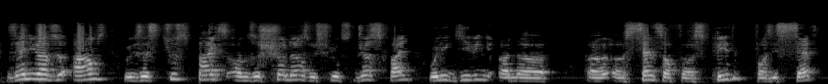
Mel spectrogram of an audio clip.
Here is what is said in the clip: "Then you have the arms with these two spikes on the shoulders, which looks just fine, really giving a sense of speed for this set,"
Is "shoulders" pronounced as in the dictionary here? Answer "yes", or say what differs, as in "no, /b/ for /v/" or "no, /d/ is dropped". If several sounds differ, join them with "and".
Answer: no, /l/ is dropped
